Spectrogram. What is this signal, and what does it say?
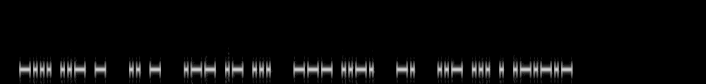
Morse code, heard as a keyed tone, about 34 wpm, 700 Hz. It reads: BUT IT WAS OF N USE.
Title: Sentences from Top 100 Words and Abbreviations 35wpm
